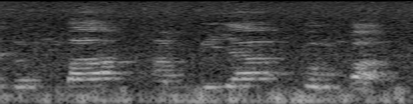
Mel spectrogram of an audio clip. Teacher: जब नून साकिन हो और उसके बाद बा आए तब इसको हम नून को मीम से बदल कर पढ़ते हैं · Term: नून मखलूक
